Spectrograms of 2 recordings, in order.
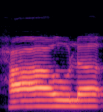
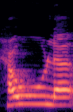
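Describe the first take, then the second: First: The diphthong is changed from the short soft form. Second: The diphthong is short, soft and quick. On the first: The speaker calls it wrong. "ये गलत है, इस तरह से नहीं पढ़ना है" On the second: The speaker calls it right. "नर्म आवाज के साथ जल्दी से पढ़ना है"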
